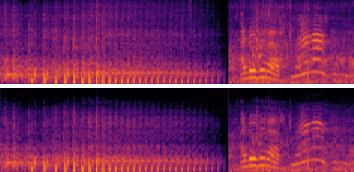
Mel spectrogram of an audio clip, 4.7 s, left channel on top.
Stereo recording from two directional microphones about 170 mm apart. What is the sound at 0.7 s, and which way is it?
Engine, 10° left (ahead or behind).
